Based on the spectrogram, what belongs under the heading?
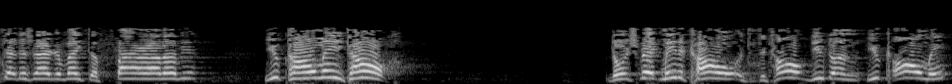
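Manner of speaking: preacher mocks a silent phone caller with exasperated scolding; exasperated rant.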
